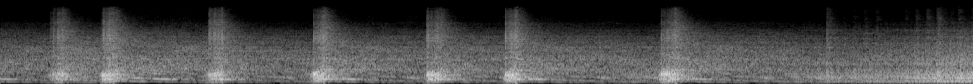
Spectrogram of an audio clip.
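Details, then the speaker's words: Brand-new Kawasaki KX112 on its first runs after a build: Pro Circuit pipe, R-304 silencer, Boyesen RAD valve, VHM high-compression head, Uni filter, rejetting, and Castrol 927 with premium non-ethanol fuel. It is restarted without choke. Sharp throttle blips return cleanly to idle: crisp, healthy two-stroke. "Sweet, runs great, super happy with it. Great build, highly recommend everything I did to this bike for the KX112."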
